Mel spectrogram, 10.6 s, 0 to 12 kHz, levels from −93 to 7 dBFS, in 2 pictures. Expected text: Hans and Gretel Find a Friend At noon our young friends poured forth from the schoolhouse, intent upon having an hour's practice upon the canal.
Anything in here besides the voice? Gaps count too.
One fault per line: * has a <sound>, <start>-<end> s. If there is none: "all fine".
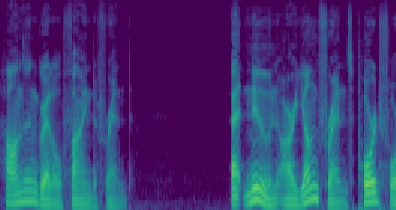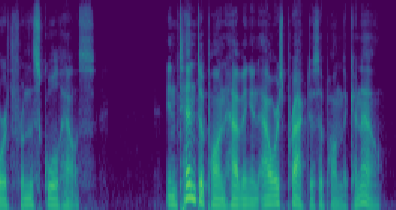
all fine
